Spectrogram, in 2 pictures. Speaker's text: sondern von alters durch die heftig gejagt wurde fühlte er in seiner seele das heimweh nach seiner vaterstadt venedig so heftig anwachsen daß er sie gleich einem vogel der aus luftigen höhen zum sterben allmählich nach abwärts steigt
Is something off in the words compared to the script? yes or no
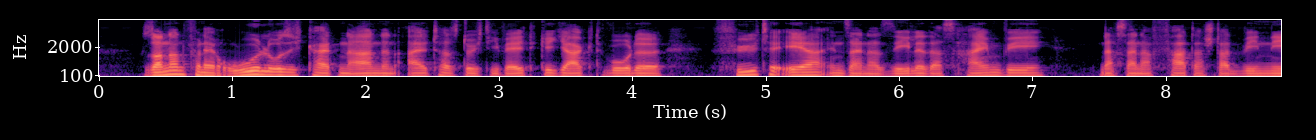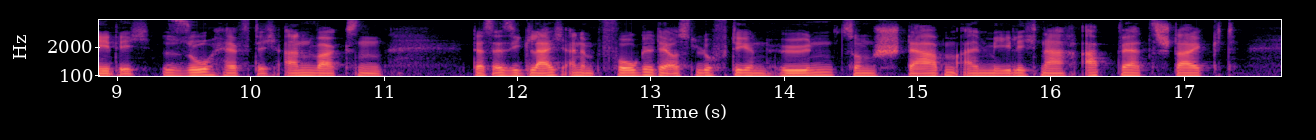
yes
